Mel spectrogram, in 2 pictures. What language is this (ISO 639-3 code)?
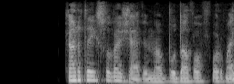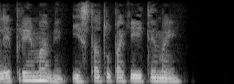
lit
